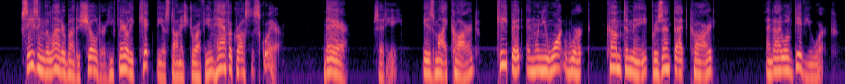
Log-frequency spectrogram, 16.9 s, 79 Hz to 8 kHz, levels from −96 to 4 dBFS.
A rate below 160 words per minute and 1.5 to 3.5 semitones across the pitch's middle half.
No: average, 145 wpm; average, 4.3 semitones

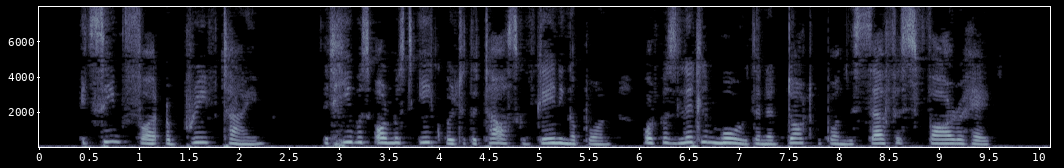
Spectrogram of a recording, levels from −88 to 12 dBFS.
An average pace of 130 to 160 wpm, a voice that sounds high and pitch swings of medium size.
No: average, 170 wpm; high, 235 Hz; average, 3.9 semitones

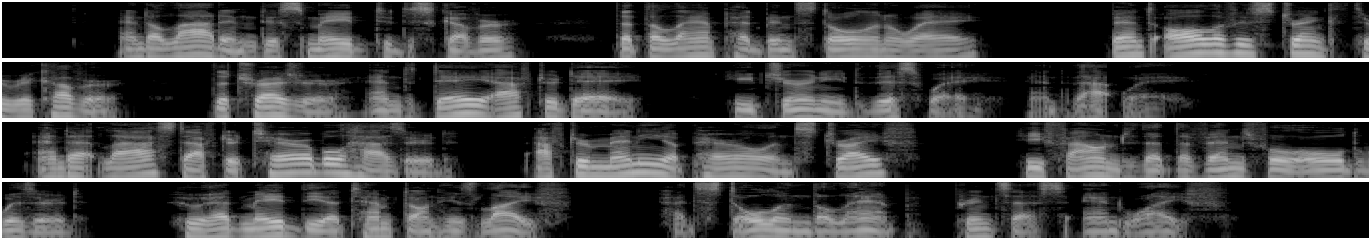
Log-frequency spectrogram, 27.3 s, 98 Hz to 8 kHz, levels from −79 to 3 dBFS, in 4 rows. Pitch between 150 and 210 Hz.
No: low, 100 Hz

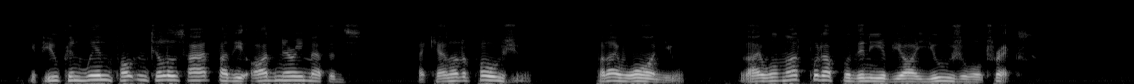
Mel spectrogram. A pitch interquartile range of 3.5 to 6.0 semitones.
Yes: average, 4.8 semitones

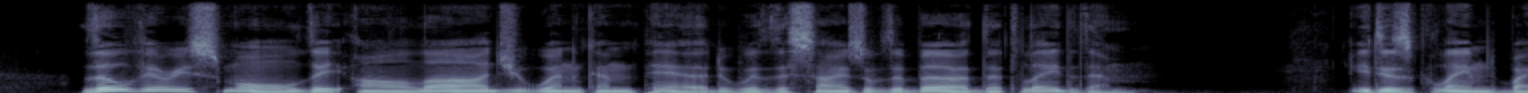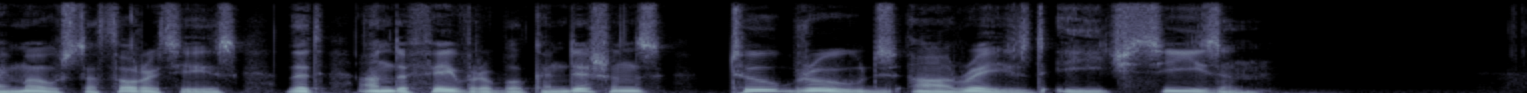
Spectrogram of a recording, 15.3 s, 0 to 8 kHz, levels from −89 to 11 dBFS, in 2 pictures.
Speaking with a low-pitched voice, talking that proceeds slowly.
Yes: low, 100 Hz; slow, 130 wpm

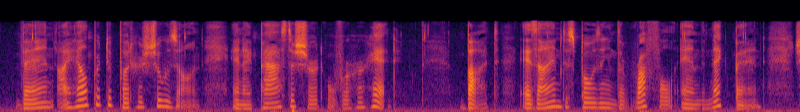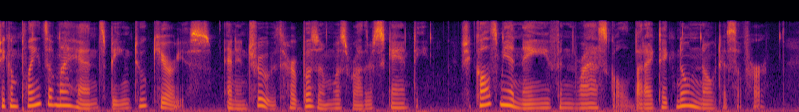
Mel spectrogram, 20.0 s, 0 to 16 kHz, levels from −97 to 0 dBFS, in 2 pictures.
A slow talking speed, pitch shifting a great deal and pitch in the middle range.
No: average, 175 wpm; wide, 6.0 semitones; medium, 150 Hz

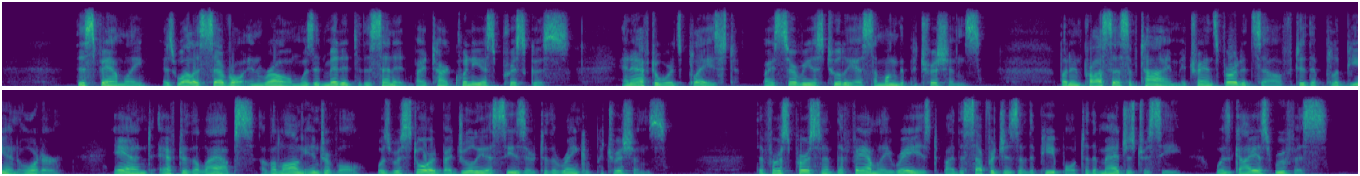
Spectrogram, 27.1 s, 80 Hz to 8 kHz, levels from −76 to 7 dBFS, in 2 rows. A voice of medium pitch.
No: low, 115 Hz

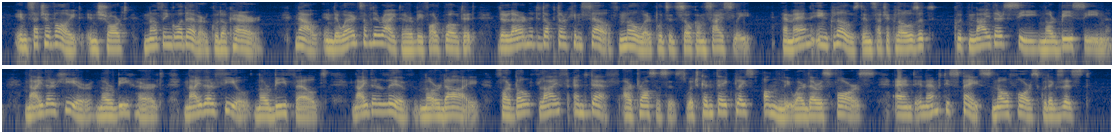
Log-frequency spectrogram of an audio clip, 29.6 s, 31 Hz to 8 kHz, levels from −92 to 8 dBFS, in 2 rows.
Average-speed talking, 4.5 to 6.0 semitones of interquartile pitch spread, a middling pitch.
Yes: average, 160 wpm; average, 5.3 semitones; medium, 150 Hz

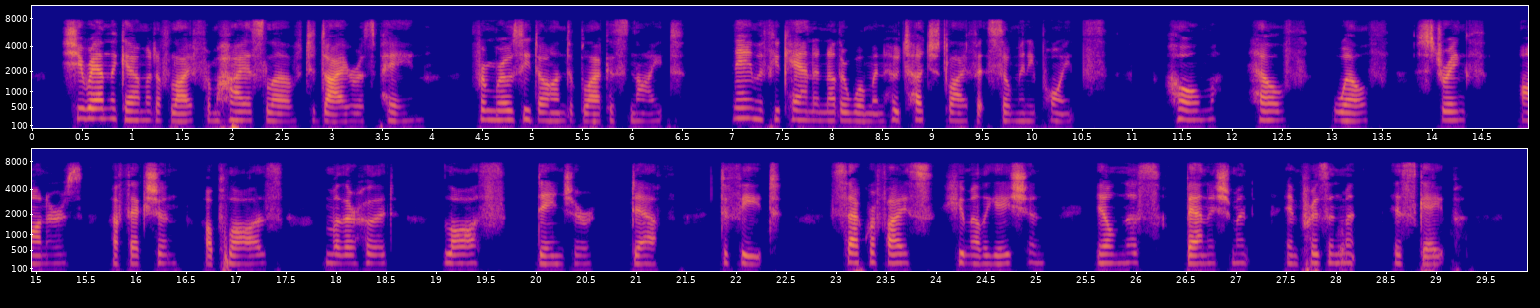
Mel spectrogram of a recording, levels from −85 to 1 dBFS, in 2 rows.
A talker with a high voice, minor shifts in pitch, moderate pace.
No: high, 195 Hz; narrow, 2.1 semitones; slow, 100 wpm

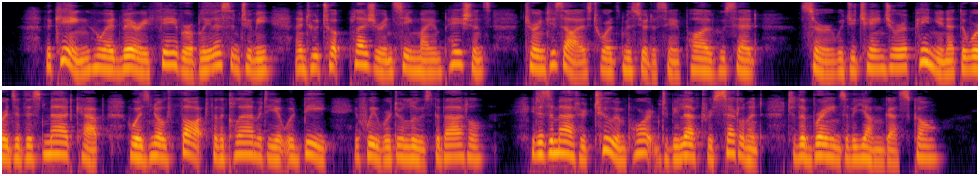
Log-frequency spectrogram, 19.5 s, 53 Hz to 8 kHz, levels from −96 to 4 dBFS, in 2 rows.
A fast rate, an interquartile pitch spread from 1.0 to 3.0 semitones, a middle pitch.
No: fast, 230 wpm; average, 3.7 semitones; medium, 145 Hz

